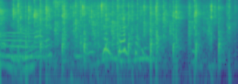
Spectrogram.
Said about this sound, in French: On applaudit toujours les invités deux fois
